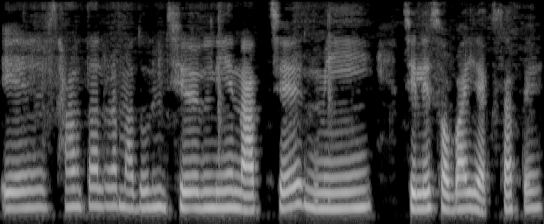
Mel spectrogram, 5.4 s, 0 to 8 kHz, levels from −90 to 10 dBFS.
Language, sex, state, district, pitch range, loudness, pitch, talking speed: Bengali, female, West Bengal, Paschim Medinipur, 210-230 Hz, -23 LUFS, 220 Hz, 110 wpm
